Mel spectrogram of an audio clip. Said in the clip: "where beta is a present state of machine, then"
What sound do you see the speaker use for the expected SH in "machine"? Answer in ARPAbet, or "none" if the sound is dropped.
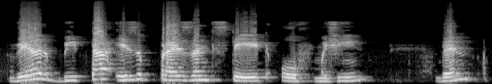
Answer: SH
